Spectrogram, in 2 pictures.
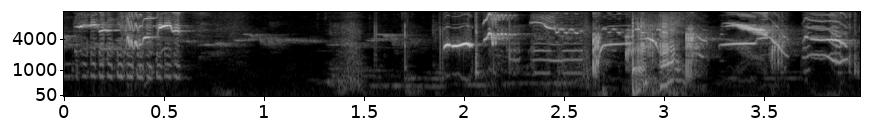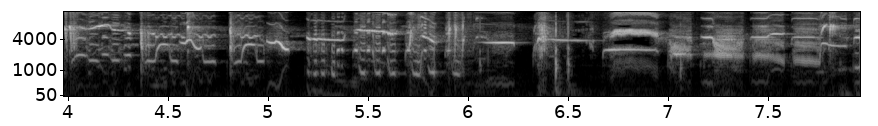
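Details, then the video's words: Lesser shortwing, locally called jongkangan or cingcoang coklat, singing busily: a dense, high, jumbled warble of quick twittering notes and sharp whistles after a short quiet opening. "Jongkangan/Cingcoang coklat paling gacor di dunia maya"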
